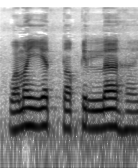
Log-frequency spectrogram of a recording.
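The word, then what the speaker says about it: وَمَن يَتَّقِ اللَّهَ: persatu waman yattaqillaha namun ketika dihukumi Idgham Bighunnah nun sukun bertemu ya maka dibacanya lebih identik kepada huruf ya Jadi tidak boleh dibaca wanita Hai Man tapi May Hai wamayatakilaha ya Jo Dil Hum makhroja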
